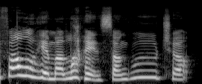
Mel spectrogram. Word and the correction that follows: Sungwon Cho: or Sungwon Cho. I already messed it up. I'm like, I know his name. Prozd. So I said I know how to pronounce his name, and then I pronounced it wrong anyway.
